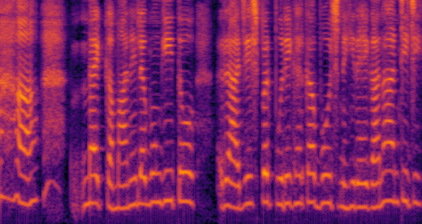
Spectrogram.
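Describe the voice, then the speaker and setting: In a cartoonish character voice, a woman speaks at a fairly quick pace with an extremely high pitch and monotone, flat intonation, the sound dry and close with no echo. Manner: chatty.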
